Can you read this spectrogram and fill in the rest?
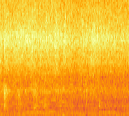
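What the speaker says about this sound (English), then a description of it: "And saute the onions in the butter till the onions become a little bit transparent." Chopped onions sauté in melted butter with a soft, steady sizzle and a few light stirring clicks, close and even throughout with no talk.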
